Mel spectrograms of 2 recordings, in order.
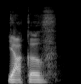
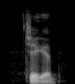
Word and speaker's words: Yaakov: And these are the names of the sons of Israel, the ones who went to Egypt with Yaakov. – Jacob. – Jacob, yeah. Sorry, I'm trying to use Hebrew pronunciation in my translation.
